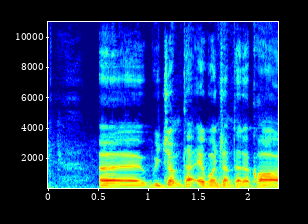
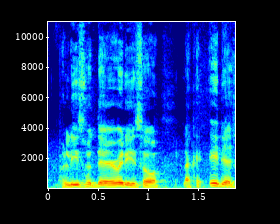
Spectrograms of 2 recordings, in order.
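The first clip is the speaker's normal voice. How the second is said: ordinary delivery, nothing marked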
